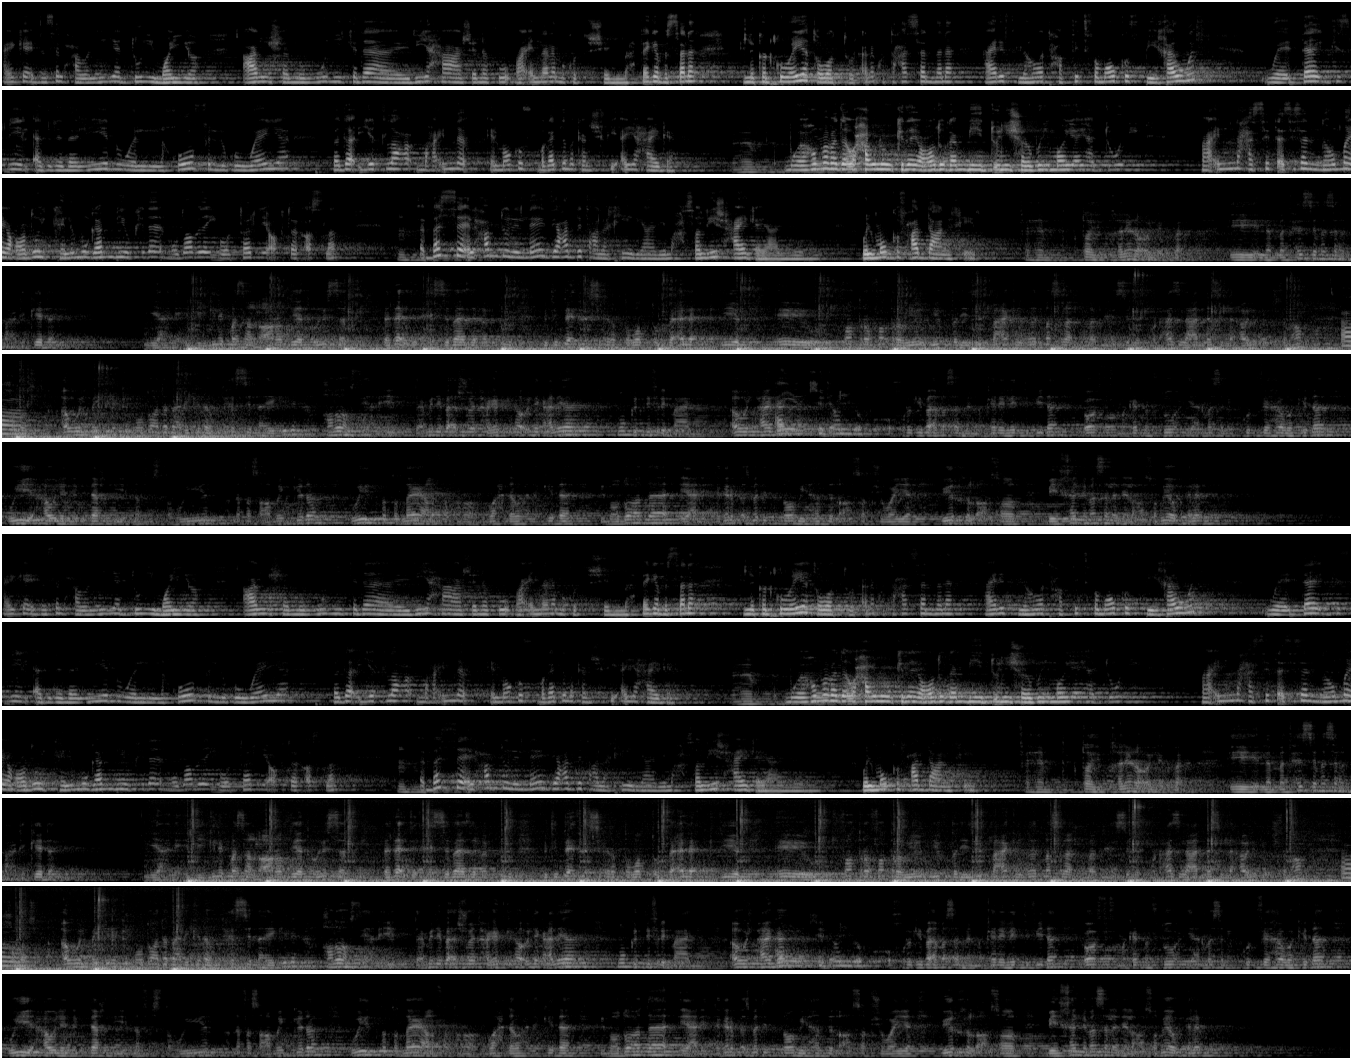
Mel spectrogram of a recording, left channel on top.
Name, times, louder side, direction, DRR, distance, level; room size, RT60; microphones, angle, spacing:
voice 1, 0.0-2.0 2.4-9.5 9.8-12.0 12.6-16.4 16.8-20.2 21.3-24.9 25.5-30.4 31.1-35.2 35.6-36.7 53.9-54.2 61.7-62.0 62.2-62.6, left 2 dB, 40° left, 10 dB, 0.7 m, -31 dB
voice 2, 20.8-21.7 30.9-31.2 37.1-37.5 37.8-41.0 41.9-54.3 54.5-60.9 61.2-61.8 62.1-79.5, right 1 dB, 25° right, 0 dB, 2.8 m, -39 dB
Drip, 41.9-56.4, equal, 55° right, 3.8 m, -31 dB
29.5 x 24.0 x 8.3 m, 2.4 s
head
